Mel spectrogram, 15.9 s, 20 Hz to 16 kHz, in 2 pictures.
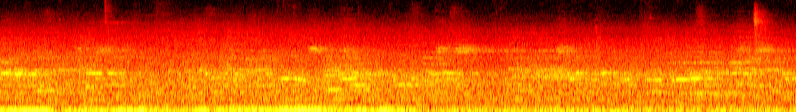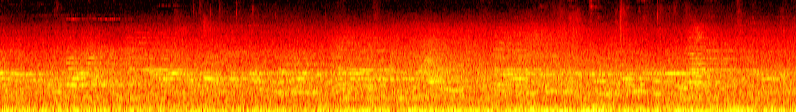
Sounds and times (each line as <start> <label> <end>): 0.0 street vendor PA 15.9
0.0 traffic heavy 15.9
